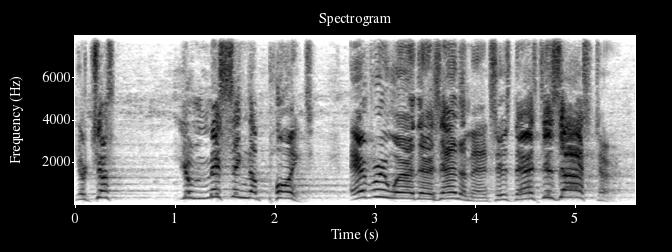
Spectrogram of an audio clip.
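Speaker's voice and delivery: heated, high, loud shouting. Arguing against animancers before a gathering: yelling. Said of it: "Stop yelling".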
